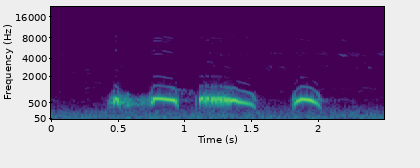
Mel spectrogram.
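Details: Spotted dove, a newly trained young bird on its first time at the earthen competition ground, giving a short coo phrase: a brief note, then two longer mellow coos falling in pitch, a pause, and a final rounded coo.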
